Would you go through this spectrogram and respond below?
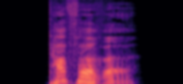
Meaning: inflection of taff: 1. strong/mixed nominative/accusative feminine singular comparative degree 2. strong nominative/accusative plural comparative degree
- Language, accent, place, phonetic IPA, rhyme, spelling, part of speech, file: German, Germany, Berlin, [ˈtafəʁə], -afəʁə, taffere, adjective, De-taffere.ogg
